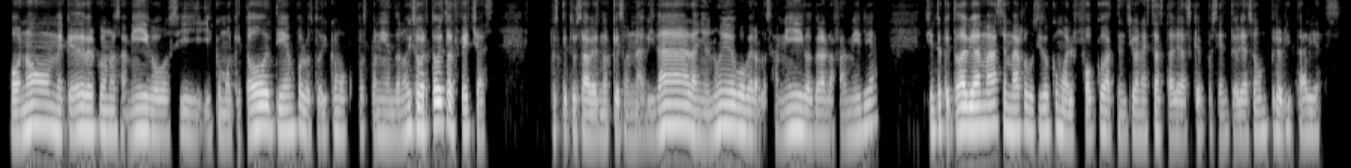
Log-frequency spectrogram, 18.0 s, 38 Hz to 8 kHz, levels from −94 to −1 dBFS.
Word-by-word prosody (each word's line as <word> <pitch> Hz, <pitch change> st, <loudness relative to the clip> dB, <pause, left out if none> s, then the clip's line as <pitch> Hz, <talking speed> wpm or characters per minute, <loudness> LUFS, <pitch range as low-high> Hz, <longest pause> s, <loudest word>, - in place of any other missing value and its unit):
o, 115 Hz, 0 st, +4 dB
no, 145 Hz, +3 st, +3 dB
me 125 Hz, -4 st, 0 dB
quedé 120 Hz, +1 st, 0 dB
de 135 Hz, -, +5 dB
ver 130 Hz, 0 st, +3 dB
con 130 Hz, -1 st, -1 dB
unos 120 Hz, 0 st, -4 dB
amigos", 115 Hz, -1 st, -1 dB
y 110 Hz, -2 st, -6 dB
y 115 Hz, -, -10 dB
como 110 Hz, -3 st, -6 dB
que -, -, -11 dB
todo 135 Hz, +4 st, +5 dB
el 135 Hz, -, +1 dB
tiempo 125 Hz, +1 st, 0 dB
lo 115 Hz, -, -1 dB
estoy 115 Hz, 0 st, -7 dB
como 115 Hz, -1 st, -5 dB
posponiendo, 110 Hz, 0 st, -7 dB
¿no?, 125 Hz, -, -2 dB
y -, -, +2 dB
sobre 130 Hz, -2 st, +4 dB
todo 155 Hz, +3 st, +8 dB
estas 150 Hz, -4 st, +4 dB
fechas. 120 Hz, -4 st, -3 dB, 0.7 s
Pues, -, -, -9 dB
que -, -, -5 dB
tú 115 Hz, -, -4 dB
sabes, 110 Hz, -2 st, +1 dB
¿no?, 110 Hz, 0 st, -5 dB
que 110 Hz, -, -3 dB
son 105 Hz, -1 st, -10 dB
Navidad, 135 Hz, +7 st, +2 dB
Año 110 Hz, -2 st, -2 dB
Nuevo, 140 Hz, 0 st, +3 dB
ver 115 Hz, -2 st, 0 dB
a -, -, -4 dB
los -, -, -10 dB
amigos, 125 Hz, 0 st, 0 dB
ver 115 Hz, 0 st, -2 dB
a -, -, -3 dB
la 110 Hz, 0 st, -8 dB
familia. 120 Hz, +9 st, -5 dB, 0.7 s
Siento 125 Hz, +2 st, 0 dB
que 110 Hz, -, -1 dB
todavía 140 Hz, +2 st, +8 dB
más 145 Hz, +2 st, +2 dB
se 145 Hz, -, -1 dB
me 130 Hz, -1 st, +1 dB
ha -, -, +4 dB
reducido 130 Hz, 0 st, -2 dB
como 125 Hz, -4 st, -2 dB
el 110 Hz, -, -3 dB
foco 115 Hz, +3 st, -3 dB
de 115 Hz, -, +1 dB
atención 110 Hz, 0 st, -7 dB
a -, -, -5 dB
estas 115 Hz, +1 st, -5 dB
tareas, 105 Hz, 0 st, -4 dB
que, 115 Hz, -, -5 dB
pues, 115 Hz, 0 st, -18 dB
en 110 Hz, +2 st, -10 dB
teoría 110 Hz, 0 st, -3 dB
son 115 Hz, +3 st, -6 dB
prioritarias. 115 Hz, -2 st, -6 dB
120 Hz, 220 wpm, -22 LUFS, 110-130 Hz, 0.7 s, todo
